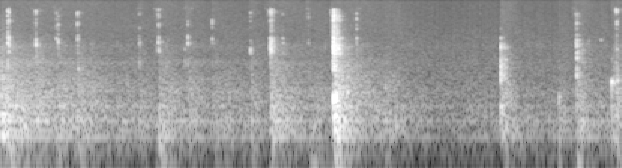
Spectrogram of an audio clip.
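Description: Near silence with a few faint, scattered clicks of typing on a computer keyboard.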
